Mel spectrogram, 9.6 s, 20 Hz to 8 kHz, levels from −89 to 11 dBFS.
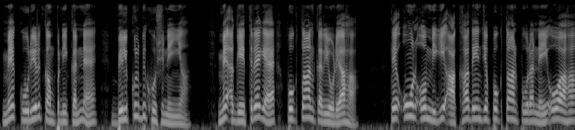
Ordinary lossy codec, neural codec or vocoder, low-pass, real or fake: none; none; 7.2 kHz; real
